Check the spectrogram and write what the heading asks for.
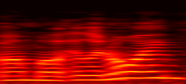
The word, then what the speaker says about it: Illinois: Yes, my name is Illinois, and I need one airline ticket to, Illinois. No, the S is silent.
